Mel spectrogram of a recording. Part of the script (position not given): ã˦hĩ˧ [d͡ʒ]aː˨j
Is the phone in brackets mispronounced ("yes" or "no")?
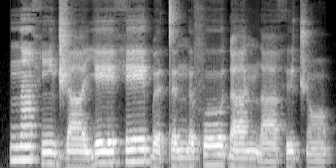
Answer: no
